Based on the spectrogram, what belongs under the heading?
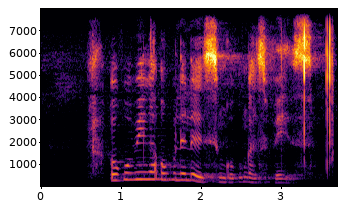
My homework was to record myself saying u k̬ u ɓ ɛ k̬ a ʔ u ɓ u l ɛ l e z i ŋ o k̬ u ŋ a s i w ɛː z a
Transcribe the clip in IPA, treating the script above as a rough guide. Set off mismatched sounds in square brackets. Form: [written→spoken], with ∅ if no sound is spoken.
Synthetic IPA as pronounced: u k̬ u ɓ [ɛ→i] k̬ a ʔ u ɓ u l ɛ l e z i ŋ o k̬ u ŋ a [s→z] i [w→v] ɛː z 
